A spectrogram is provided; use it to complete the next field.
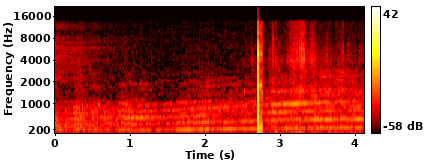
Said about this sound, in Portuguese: Nossa, a moto é tão barulhenta que mesmo com a janela fechada, ela consegue fazer barulho. É incrível, cara. É incrível.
